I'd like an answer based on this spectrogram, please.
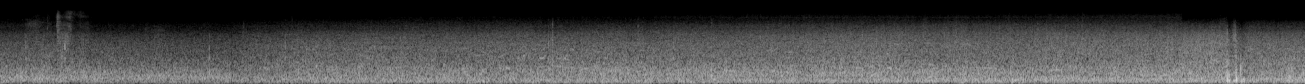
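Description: Steady roar of Niagara Falls' falling water, even and unbroken, with a single firework bang near the end.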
